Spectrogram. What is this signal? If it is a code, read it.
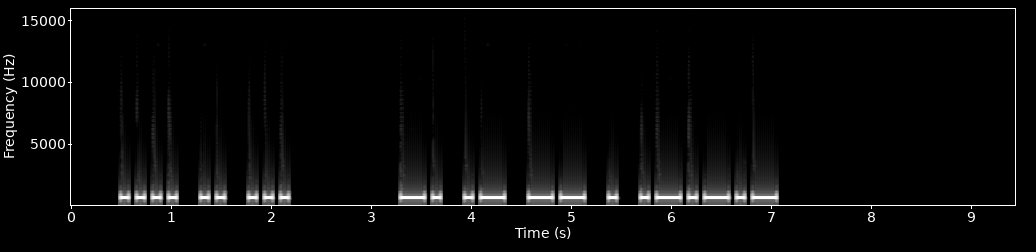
Morse code, heard as a keyed tone, about 15 wpm, 700 Hz. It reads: HIS NAME.
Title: 2x Word-Spacing - Sentences from Top 200 Words - 15wpm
